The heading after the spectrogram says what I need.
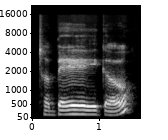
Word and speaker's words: Tobago: syllable stress letter a even though it looks like the word bag it's going to be pronounced with the a diphthong so it's going to sound like tobay go to bago um and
